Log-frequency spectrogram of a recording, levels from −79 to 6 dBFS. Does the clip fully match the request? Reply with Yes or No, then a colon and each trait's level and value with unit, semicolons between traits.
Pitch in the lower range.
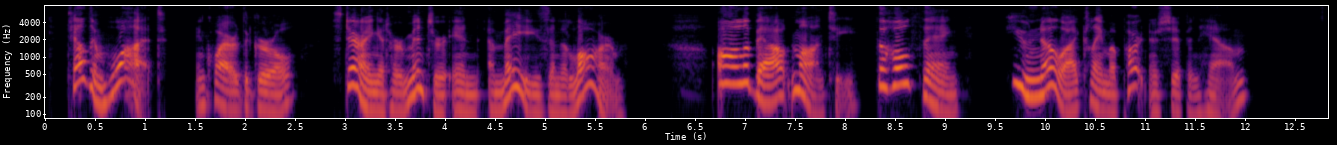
Yes: low, 130 Hz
